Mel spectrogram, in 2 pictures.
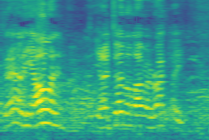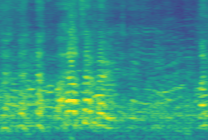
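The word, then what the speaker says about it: Garryowen: Gary Allen, as you might call him, Wolfgram made a good effort of it, but I don't think you've got to do the old Welsh pronunciation. The Gary Owen, Journal over Rugby.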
